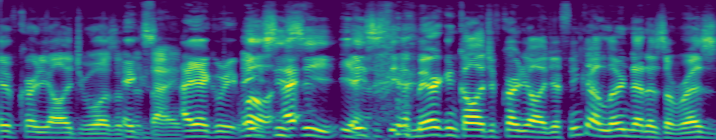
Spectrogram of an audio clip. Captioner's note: laughs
